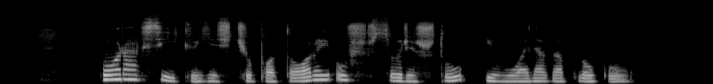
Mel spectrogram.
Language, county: Lithuanian, Vilnius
